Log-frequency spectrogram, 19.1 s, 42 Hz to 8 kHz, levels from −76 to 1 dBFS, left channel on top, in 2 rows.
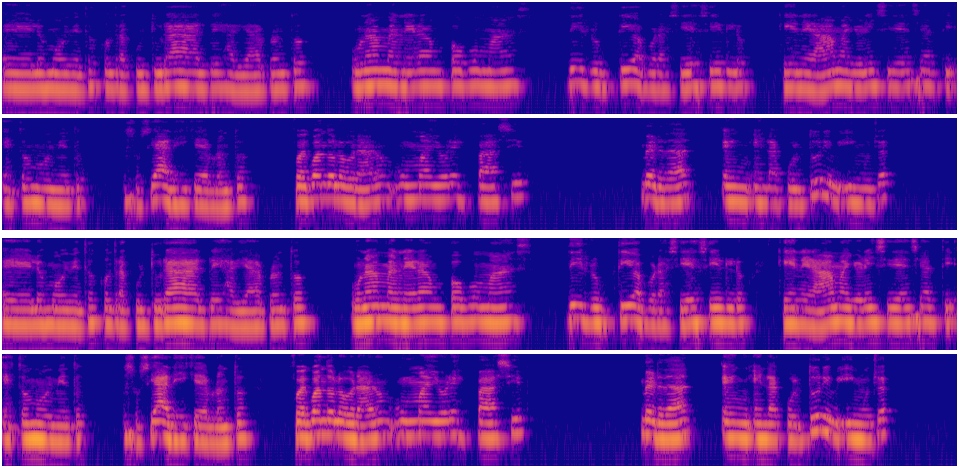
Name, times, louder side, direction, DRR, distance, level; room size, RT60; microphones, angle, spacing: voice 1, 0.0-3.1 3.5-5.3 5.7-7.5 7.8-10.4 10.8-12.1 12.5-14.8 15.9-16.5 16.7-18.4, right 5 dB, 60° right, 0.4 m, -29 dB
2.2 x 2.2 x 2.5 m
head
